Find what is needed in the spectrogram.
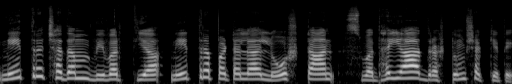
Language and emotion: Sanskrit, neutral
